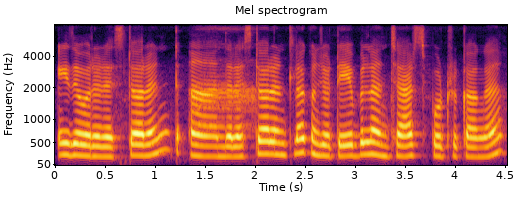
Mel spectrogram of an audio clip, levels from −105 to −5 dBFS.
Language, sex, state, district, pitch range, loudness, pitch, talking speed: Tamil, female, Tamil Nadu, Nilgiris, 215-250 Hz, -14 LUFS, 230 Hz, 130 wpm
